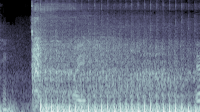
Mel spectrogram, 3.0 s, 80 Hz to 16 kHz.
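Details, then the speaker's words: 2008 Honda Twister 250 that was hard to start and would not hold idle, after a slight carburetor idle screw adjustment: it catches and settles into an even, steady single-cylinder thump about three beats a second. "a lenta dela ficou boa vocês viram aí única"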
